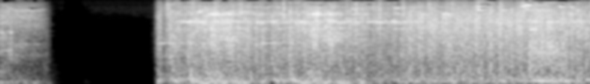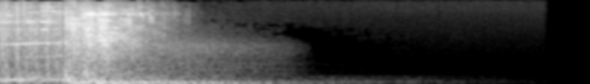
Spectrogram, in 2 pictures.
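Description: Explosions rumble loudly and fade.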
